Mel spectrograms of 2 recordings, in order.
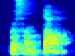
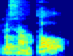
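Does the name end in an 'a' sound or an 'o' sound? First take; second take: a; o. First: The name ends with an 'a' vowel. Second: The name ends with an 'o' vowel. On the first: A speaker from the South says the name. "somebody from South will certainly speak Prasanta" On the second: A Bengali speaker says the name. "a Bengali person, I'll ideally speak as a Bengali"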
